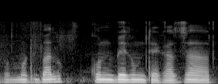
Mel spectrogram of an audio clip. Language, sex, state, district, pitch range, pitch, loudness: Chakma, male, Tripura, Dhalai, 105-110 Hz, 110 Hz, -16 LUFS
